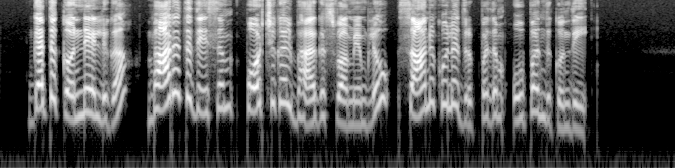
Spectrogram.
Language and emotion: Telugu, neutral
